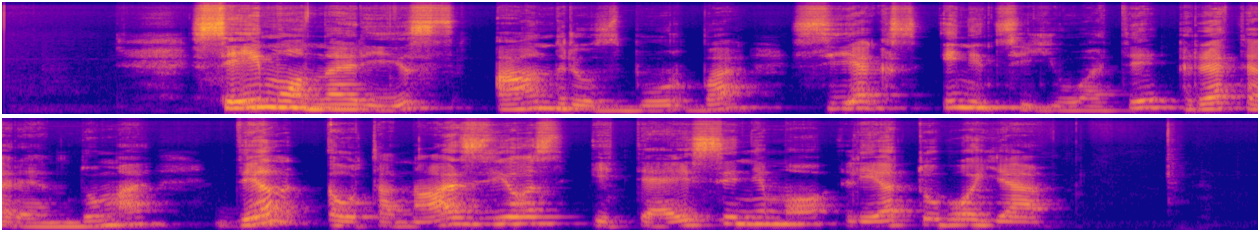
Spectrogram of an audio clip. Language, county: Lithuanian, Šiauliai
